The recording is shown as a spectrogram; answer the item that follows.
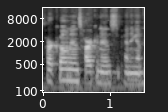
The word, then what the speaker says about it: Harkonnen: houses of power and then you have the harkinins harkonnens harkonnens depending on how you say that uh or how you pronounce that they pronounce it differently i imagine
